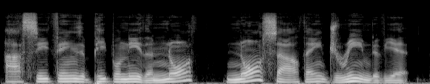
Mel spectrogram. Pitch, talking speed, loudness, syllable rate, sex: 120 Hz, 180 wpm, -16 LUFS, 4.2 syllables/s, male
